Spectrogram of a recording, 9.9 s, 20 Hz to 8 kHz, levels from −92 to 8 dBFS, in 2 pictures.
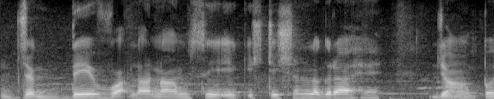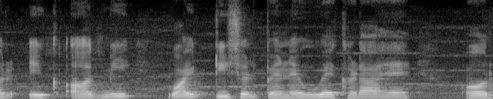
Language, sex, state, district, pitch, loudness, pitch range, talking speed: Hindi, male, Rajasthan, Bikaner, 140 Hz, -18 LUFS, 130-145 Hz, 125 wpm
